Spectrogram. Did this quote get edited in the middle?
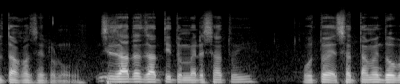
yes; 1 cut; at 1.1 s

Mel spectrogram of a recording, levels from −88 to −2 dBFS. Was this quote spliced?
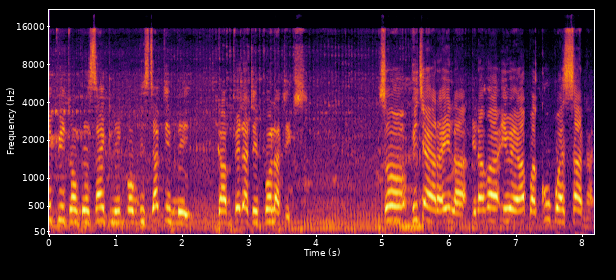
no; 0 cuts

